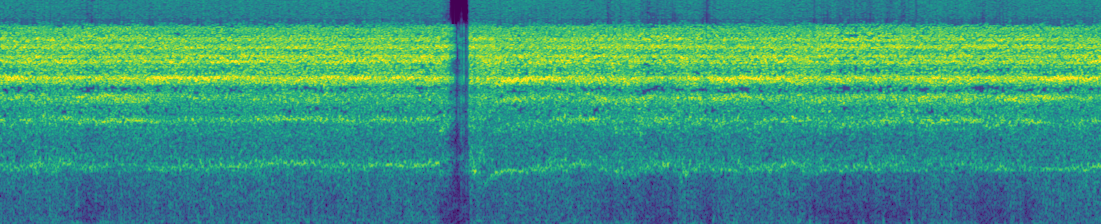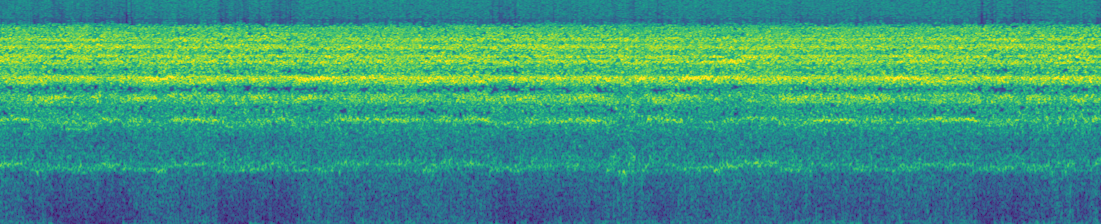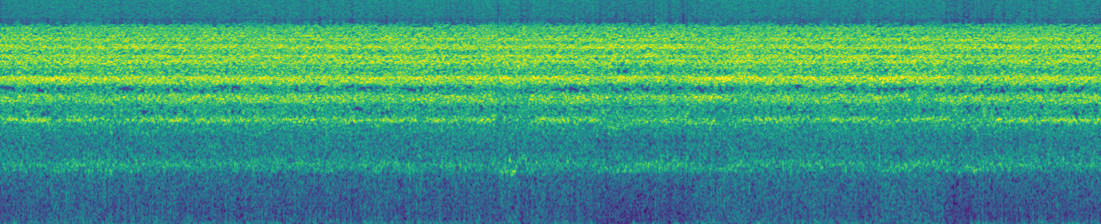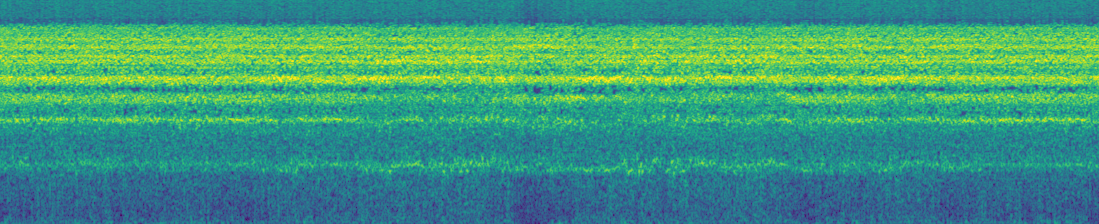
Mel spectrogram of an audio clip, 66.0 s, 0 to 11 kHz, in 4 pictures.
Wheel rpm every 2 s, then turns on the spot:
230, 220, 220, 150, 210, 220, 220, 220, 220, 220, 230, 230, 230, 220, 230, 230, 230, 230, 230, 230, 240, 220, 230, 230, 240, 230, 230, 220, 220, 220, 220, 230, 230.
none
